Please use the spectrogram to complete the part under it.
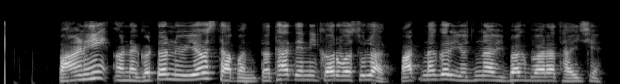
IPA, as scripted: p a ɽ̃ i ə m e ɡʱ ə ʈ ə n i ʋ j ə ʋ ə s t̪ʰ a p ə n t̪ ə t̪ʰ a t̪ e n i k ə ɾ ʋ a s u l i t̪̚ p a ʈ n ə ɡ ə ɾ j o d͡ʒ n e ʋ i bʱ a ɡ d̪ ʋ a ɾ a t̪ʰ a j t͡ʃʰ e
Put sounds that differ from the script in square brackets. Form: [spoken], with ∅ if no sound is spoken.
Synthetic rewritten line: p a ɽ̃ i ə [n] e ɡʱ ə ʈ ə n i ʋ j ə ʋ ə s t̪ʰ a p ə n t̪ ə t̪ʰ a t̪ e n i k ə ɾ ʋ [ə] s u l [a] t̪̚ p a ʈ n ə ɡ ə ɾ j o d͡ʒ n [a] ʋ i bʱ a ɡ d̪ ʋ a ɾ a t̪ʰ a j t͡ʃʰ e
